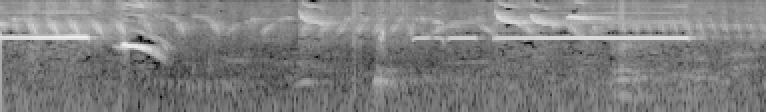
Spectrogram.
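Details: Common iora song with a held high whistle dropping into a falling slur, then after soft chirps a second long steady whistle of about a second and a half. Thin repeated high chirps run in the background.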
